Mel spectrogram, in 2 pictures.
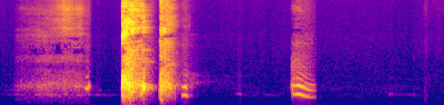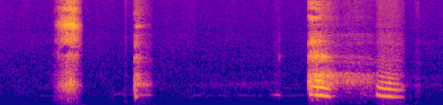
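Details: Person with a bad cold: a few short, forceful coughs, then softer coughs and throat sounds in a quiet room.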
